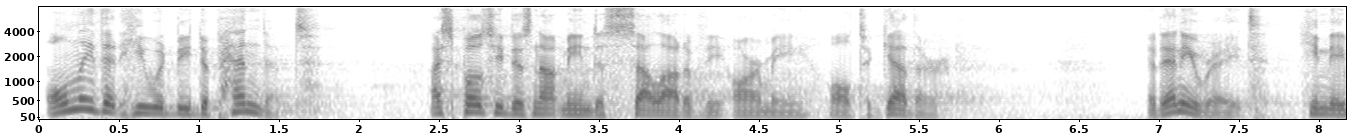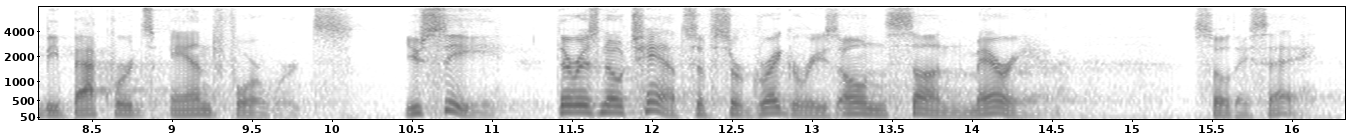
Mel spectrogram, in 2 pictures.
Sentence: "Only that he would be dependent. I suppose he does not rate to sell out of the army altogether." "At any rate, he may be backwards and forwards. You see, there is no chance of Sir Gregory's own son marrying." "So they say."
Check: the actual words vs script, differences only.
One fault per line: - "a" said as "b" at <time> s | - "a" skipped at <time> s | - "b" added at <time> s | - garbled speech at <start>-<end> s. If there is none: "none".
- "rate" said as "mean" at 3.3 s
